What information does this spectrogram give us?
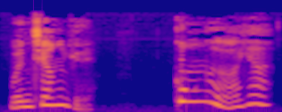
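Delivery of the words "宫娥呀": high female character voice; high-pitched lady answering her husband; voiced noblewoman. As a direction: answer in a high, put-on lady's voice.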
